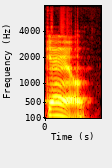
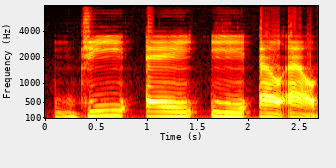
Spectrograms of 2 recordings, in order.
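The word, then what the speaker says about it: Gaël: If it's spelt Gaell, that's pronounced Gale. No, there's a little dot on the E. Oh. It's called Gael. Gael.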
